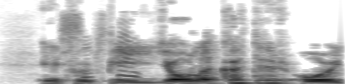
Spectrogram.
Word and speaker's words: jólaköttur: correct pronunciation. It would be jólaköttur or julekat.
